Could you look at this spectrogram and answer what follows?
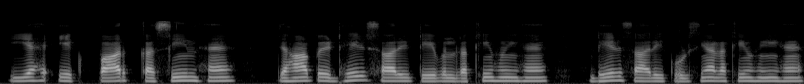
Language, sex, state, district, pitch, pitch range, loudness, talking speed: Hindi, male, Uttar Pradesh, Jalaun, 160 Hz, 155-170 Hz, -29 LUFS, 155 wpm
